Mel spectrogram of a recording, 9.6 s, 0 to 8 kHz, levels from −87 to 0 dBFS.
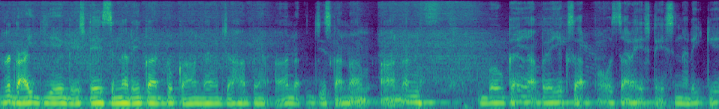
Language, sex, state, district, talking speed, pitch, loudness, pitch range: Hindi, male, Chandigarh, Chandigarh, 130 wpm, 105 Hz, -21 LUFS, 100-115 Hz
